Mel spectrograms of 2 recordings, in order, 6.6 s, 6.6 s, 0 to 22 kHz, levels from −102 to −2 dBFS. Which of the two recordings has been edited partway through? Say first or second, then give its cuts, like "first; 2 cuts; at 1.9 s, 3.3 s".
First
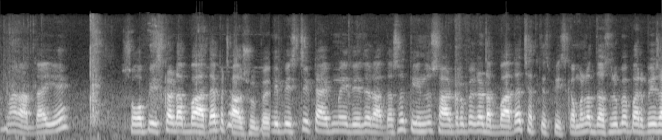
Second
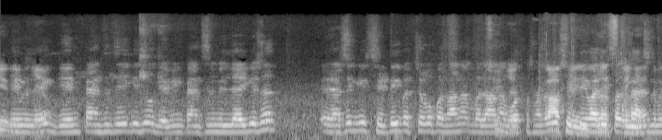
first; 1 cut; at 2.7 s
